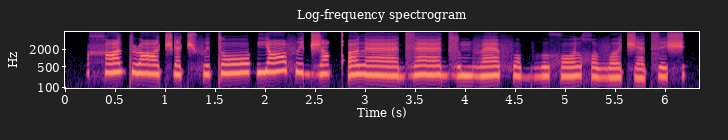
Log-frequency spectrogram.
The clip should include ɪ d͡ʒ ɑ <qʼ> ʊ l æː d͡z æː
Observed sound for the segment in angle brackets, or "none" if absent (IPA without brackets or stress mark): qʼ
